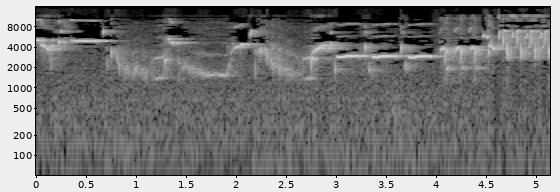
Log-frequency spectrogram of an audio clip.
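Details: Canary song mixing high whistles, sliding downward slurs, a clear sustained tone and a closing burst of rapid buzzy trills.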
